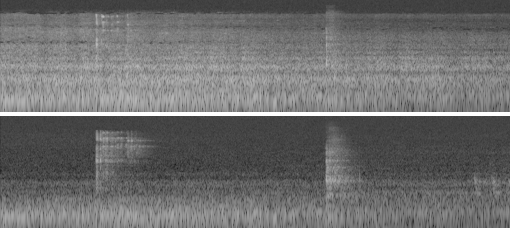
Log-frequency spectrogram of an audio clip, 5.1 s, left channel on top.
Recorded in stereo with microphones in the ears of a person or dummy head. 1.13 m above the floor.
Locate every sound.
0.9 s keys jangling: 40° left (ahead or behind), 2 m
3.2 s a drawer: 30° left (ahead or behind), 5 m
